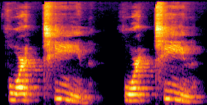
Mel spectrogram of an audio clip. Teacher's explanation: does not change into the flap because the second vowel is stressed · It has vowel, R, T, and another vowel, but this time the second vowel is stressed. So it absolutely does not change into the alveolar flap.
